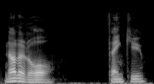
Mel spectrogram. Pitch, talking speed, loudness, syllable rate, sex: 120 Hz, 195 wpm, -21 LUFS, 5.4 syllables/s, male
